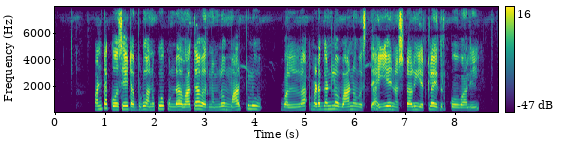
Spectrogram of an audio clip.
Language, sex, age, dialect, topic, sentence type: Telugu, female, 18-24, Southern, agriculture, question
